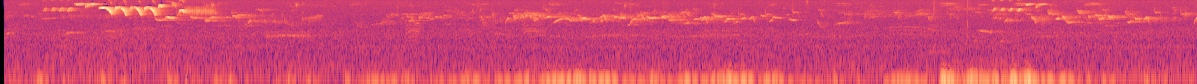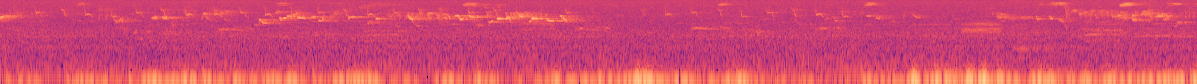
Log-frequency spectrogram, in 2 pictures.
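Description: Songbirds singing and calling over a faint steady background, in bursts of quick high chirps every few seconds, with a rapid run of high descending notes about a second in.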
